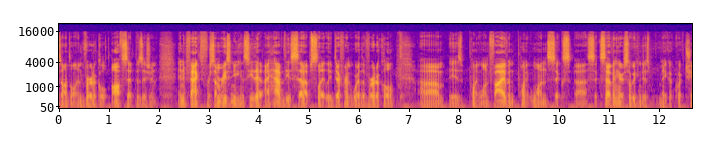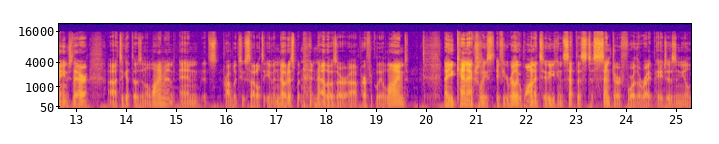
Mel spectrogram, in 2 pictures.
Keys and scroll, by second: 12.2-13.0 typing, 16.4 shift+Return.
